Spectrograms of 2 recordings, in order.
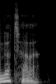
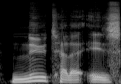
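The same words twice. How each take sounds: First: Nutella said as nut-ELLA; English pronunciation. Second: Nutella said as noo-TELL-a; long oo opening on Nutella; Italian pronunciation. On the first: Naming the word being corrected, English nut-ELLA for Nutella. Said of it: "way of saying Nutella". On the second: Reading out the listener's correction, noo-TELL-a for Nutella. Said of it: "correct Italian way of saying". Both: Retold or imitated.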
